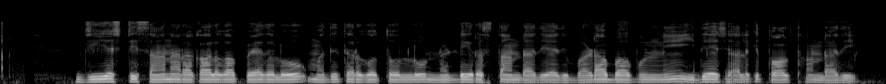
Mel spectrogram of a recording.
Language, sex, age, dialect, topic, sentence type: Telugu, male, 18-24, Southern, banking, statement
